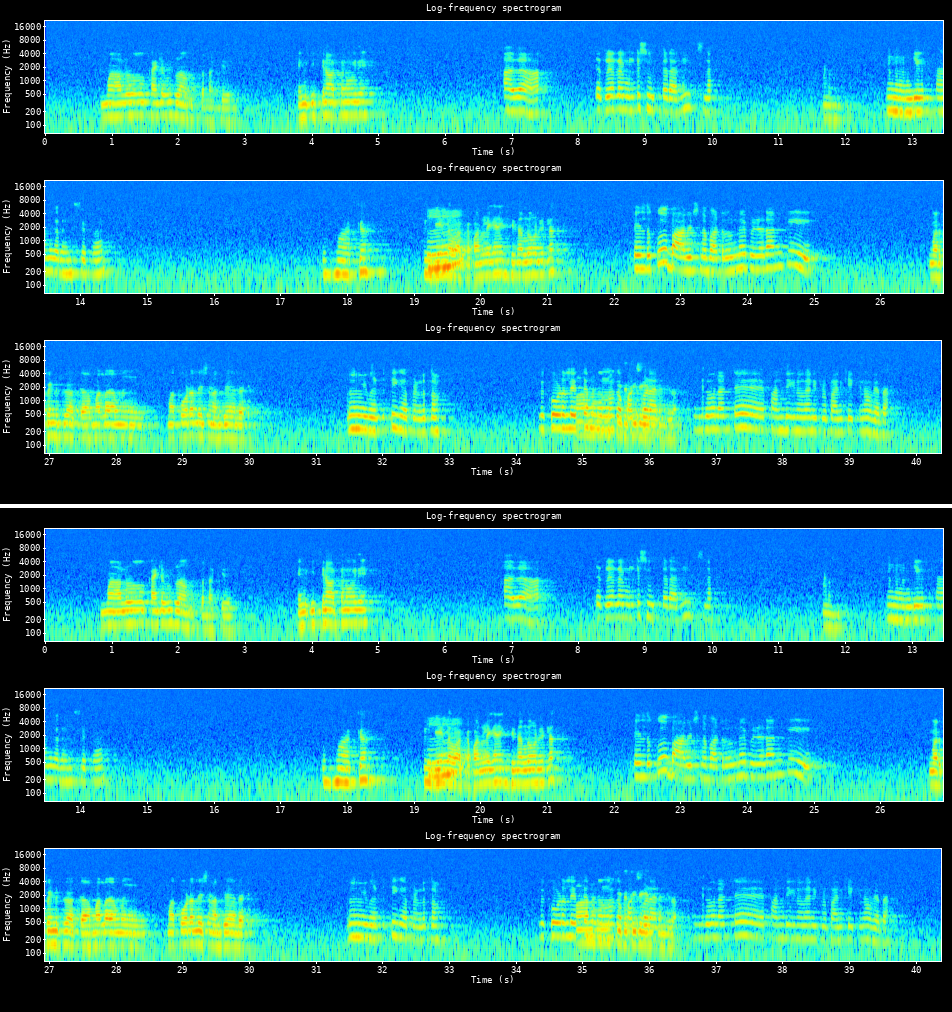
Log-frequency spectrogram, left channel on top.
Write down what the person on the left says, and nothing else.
అదా ఎట్లాన్నాగుంటే చూత్తాడు అని ఇచ్చినా
ఉమ్ ఏడుత్తాండు కదా <unintelligible>
ఉమ్
ఎందుకు బావిడిసిన బట్టలున్నాయి పిండడానికి
అ <unintelligible> పిండుతాం మీ కోడలులేత్తే
నువ్వు ఉన్నావుగా
పట్టుకోవడానికి
హిందువులు అంటే పని దిగినావు గానీ ఇప్పుడు పనికి ఎక్కినావు కదా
